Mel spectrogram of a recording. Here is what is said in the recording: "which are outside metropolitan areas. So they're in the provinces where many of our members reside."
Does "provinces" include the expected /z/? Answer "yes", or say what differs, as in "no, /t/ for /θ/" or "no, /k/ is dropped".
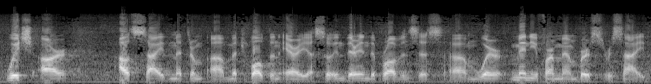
no, /s/ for /z/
